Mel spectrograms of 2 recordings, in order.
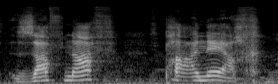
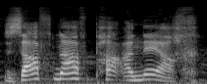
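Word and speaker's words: Zaphnath-Paaneah: For the monumentally unpronounceable, it's Zaphnath Paaneach. You get points off if you don't do the chet at the end. Zaphnath Paaneach.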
